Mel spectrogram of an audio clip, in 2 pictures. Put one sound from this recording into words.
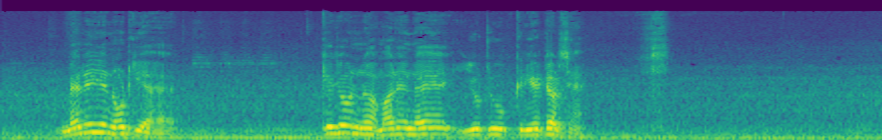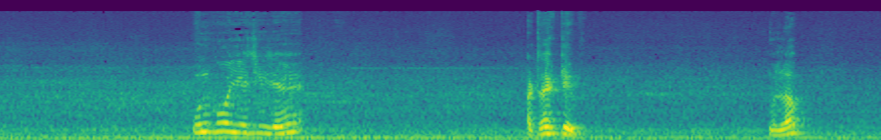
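An elderly man speaks calmly and slowly, close by, in short phrases with pauses.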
